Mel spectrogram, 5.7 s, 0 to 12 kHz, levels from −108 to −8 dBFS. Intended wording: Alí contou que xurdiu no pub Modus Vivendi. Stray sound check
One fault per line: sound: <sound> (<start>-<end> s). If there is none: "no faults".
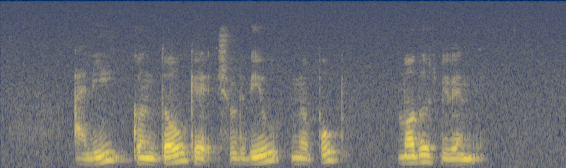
no faults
